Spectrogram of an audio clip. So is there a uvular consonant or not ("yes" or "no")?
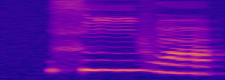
no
